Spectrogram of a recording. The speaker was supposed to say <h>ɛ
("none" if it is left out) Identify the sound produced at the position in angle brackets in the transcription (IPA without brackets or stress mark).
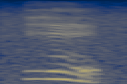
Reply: ɦ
